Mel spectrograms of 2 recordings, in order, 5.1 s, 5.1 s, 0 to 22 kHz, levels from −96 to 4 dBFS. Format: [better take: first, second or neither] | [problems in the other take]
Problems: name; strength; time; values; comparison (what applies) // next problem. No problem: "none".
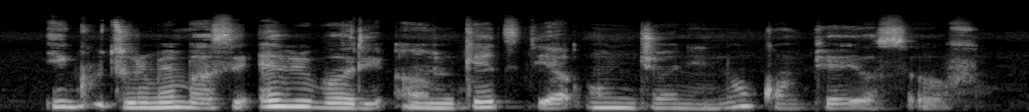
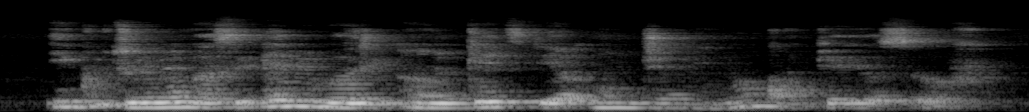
first | room echo; dies away in 0.6 s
